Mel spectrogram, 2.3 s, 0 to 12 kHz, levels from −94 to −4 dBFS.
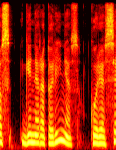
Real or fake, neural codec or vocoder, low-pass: real; none; 10.8 kHz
